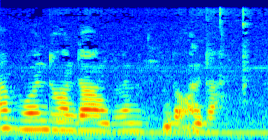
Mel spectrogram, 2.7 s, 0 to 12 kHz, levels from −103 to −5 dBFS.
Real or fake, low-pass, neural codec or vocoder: real; 9.9 kHz; none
